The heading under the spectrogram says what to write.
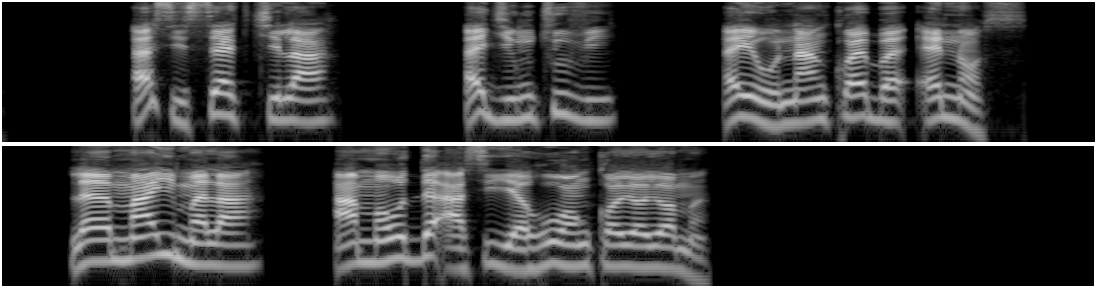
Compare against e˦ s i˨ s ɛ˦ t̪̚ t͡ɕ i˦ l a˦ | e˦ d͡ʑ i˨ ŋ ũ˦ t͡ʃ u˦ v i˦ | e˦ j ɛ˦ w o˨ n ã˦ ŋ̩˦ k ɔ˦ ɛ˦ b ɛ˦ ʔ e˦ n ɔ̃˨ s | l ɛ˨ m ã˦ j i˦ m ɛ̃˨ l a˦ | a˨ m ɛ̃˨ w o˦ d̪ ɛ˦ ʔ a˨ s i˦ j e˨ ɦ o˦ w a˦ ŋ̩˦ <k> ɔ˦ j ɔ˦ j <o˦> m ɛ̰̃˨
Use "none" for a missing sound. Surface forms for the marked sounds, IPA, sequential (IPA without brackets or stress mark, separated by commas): k, ɔ˦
